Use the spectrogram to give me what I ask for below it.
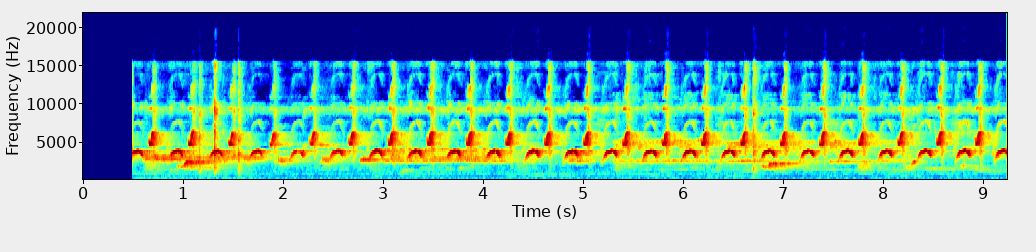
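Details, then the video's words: Java sparrow in the wild giving a long run of short, bright chirps repeated about two to three times a second, each note with a sharp upward flick, with a steady low background hum. "burung glatik"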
